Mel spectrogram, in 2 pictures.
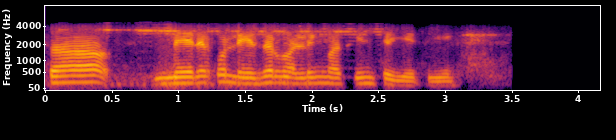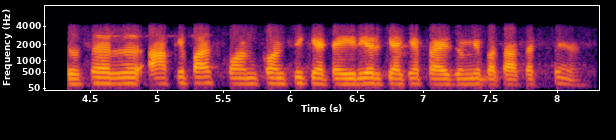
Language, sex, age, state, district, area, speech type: Urdu, male, 18-30, Uttar Pradesh, Gautam Buddha Nagar, urban, conversation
